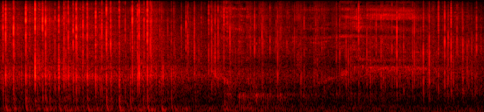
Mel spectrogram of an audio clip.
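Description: Fingernails tap and scratch the thin plastic of a small square black plastic nursery pot holding soil and a string-of-pearls plant. The fast, irregular, bright clicks fade quickly, mixed with a crinkly scratching that grows quieter in the second half.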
